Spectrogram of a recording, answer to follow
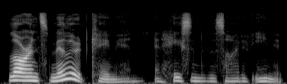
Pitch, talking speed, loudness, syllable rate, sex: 150 Hz, 230 wpm, -21 LUFS, 6.7 syllables/s, female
